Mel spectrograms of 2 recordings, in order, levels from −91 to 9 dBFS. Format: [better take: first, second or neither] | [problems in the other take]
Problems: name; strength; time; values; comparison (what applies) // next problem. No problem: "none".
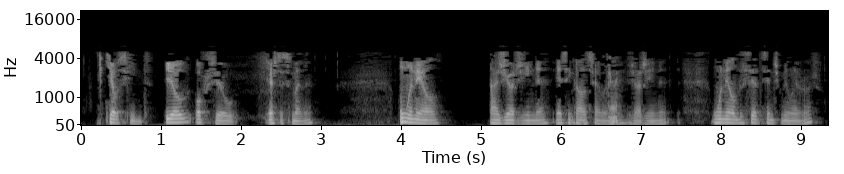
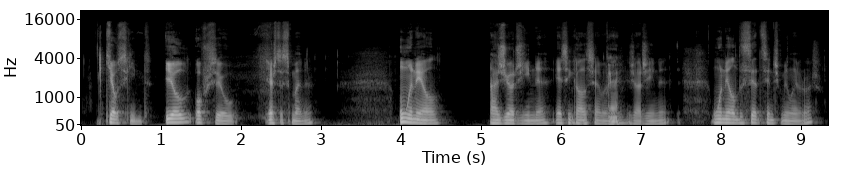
second | garbled, watery; badly; nothing above 4.5 kHz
